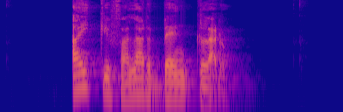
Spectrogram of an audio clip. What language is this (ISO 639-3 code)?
glg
